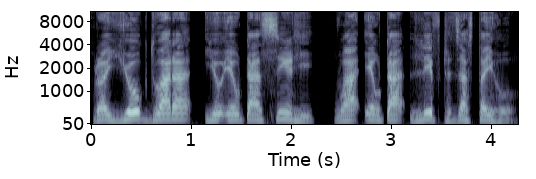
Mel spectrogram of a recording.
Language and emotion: Nepali, neutral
